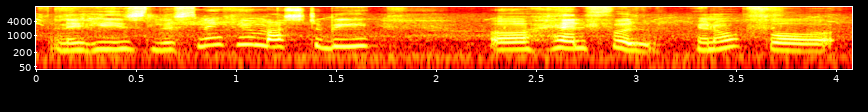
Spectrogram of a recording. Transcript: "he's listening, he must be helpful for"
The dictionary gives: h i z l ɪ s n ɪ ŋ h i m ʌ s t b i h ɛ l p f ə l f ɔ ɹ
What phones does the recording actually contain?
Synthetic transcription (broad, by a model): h i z l ɪ s n ɪ ŋ h i m ʌ s t b i h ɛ l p f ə l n ɔ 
